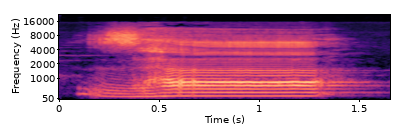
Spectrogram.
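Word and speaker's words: ظاء: তাহলে এটি আমরা উচ্চারণ করব, হালকা ঝিঝি চিকন আওয়াজ হবে।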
